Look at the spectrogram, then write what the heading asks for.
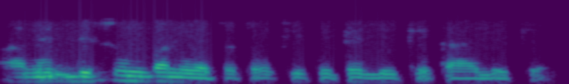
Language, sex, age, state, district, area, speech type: Marathi, female, 18-30, Maharashtra, Nashik, urban, conversation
